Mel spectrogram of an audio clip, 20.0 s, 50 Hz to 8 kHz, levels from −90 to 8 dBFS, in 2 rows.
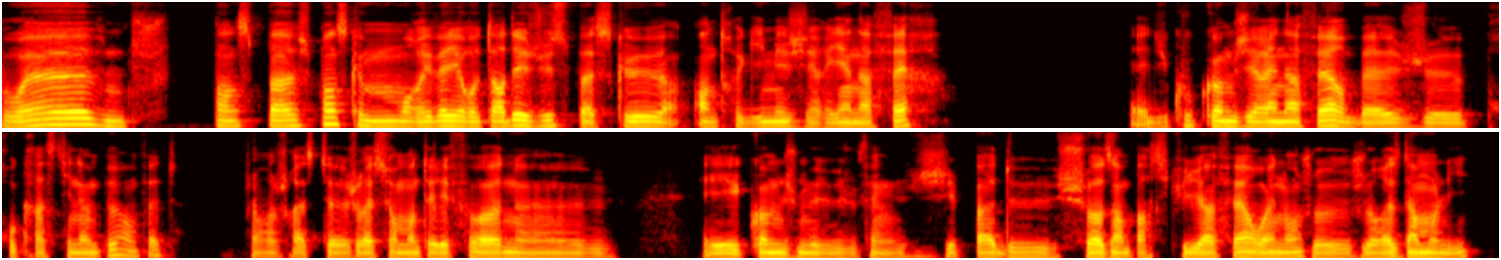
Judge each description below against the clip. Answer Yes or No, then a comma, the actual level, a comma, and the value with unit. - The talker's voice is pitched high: No, low, 100 Hz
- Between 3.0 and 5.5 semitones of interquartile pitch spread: No, narrow, 2.6 semitones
